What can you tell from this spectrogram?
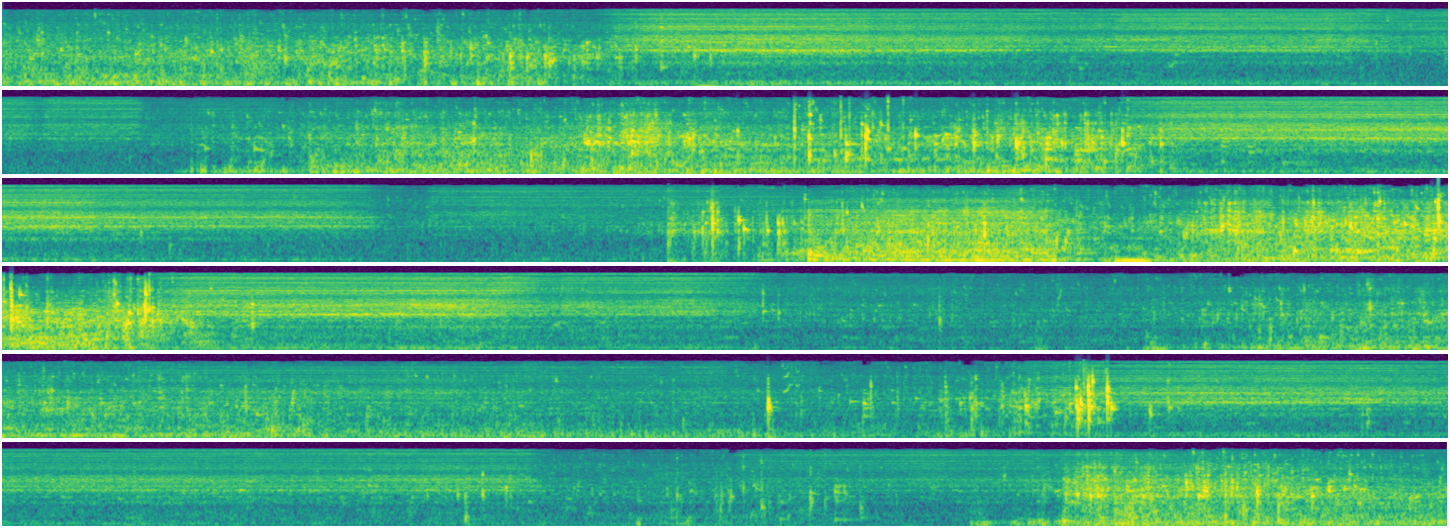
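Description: Scuba diver breathing through a regulator underwater. There are four or five breaths, each a loud bubbling rush of exhaled bubbles about every six to seven seconds, with a softer hiss of inhalation between.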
